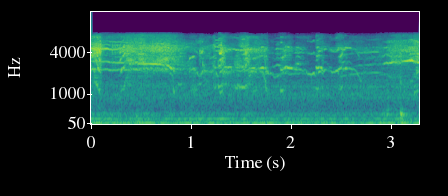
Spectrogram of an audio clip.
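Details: Feeding time at a peregrine falcon nest in Groningen, spring 2020: a continuous stream of shrill, raspy calls with wavering squealing notes, backed by a steady low hum.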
